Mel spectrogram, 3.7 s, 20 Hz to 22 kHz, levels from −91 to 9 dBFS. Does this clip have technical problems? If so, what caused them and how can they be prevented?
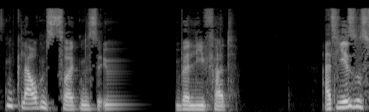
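Yes. Automatic gain rising occurs twice: the gain control judged the input too quiet and raised its gain, by about 5 dB from 0.18 to 2.19 s, and again from 3.34 s to the end. Speech and background noise swell together over each stretch. Setting the microphone level correctly at the source and limiting the gain control's range or speed would prevent these swells.

A call audio freeze runs from 1.07 to 1.78 s, likely caused by packets held up in transit until the jitter buffer ran dry. The receiver stretched the last sound into a fading buzz or hiss for about 0.68 s, including about 0.38 s of silence, then resumed where it stopped. Nothing is lost, but everything after arrives about 0.68 s later. A more stable network path or a deeper jitter buffer would prevent this.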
